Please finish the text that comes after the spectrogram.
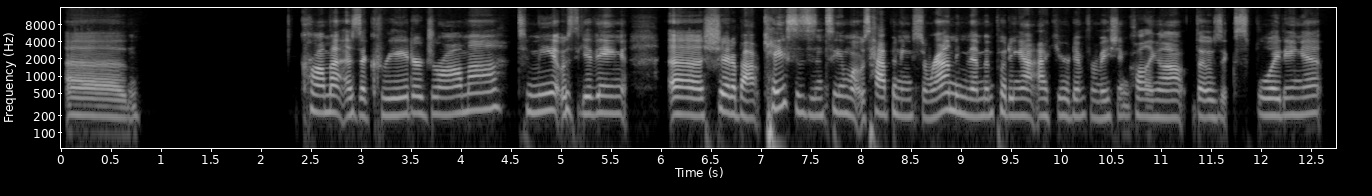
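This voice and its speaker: A woman's voice: mid-range voice, moderate pace, clean tone, no room sound. A woman giving casual, candid commentary as an online show host, speaking emphatically and swearing mildly.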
